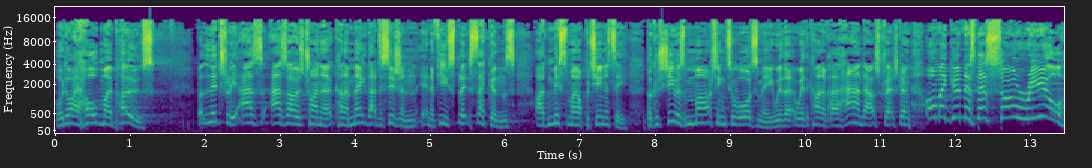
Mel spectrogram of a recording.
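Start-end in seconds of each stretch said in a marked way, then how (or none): 11.6-13.5 terrible put-on American accent at very high pitch. Retelling a woman reaching out toward the speaker, in a terrible American accent. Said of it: "That's a terrible accent".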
